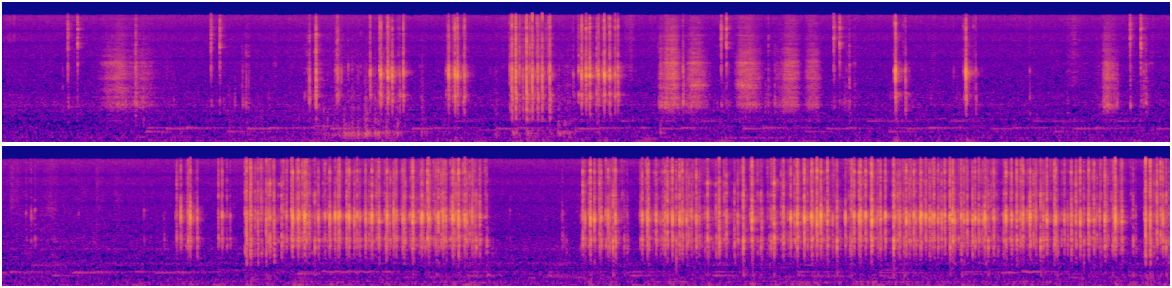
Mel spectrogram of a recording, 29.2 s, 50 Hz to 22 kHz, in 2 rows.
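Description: Typing on a TX1800 aluminium-case custom mechanical keyboard with lubed Cherry MX Black linear switches and thick ABS Cherry-profile keycaps. Scattered single keystrokes and short runs for the first half, then fast continuous typing with one short pause a little past the middle.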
